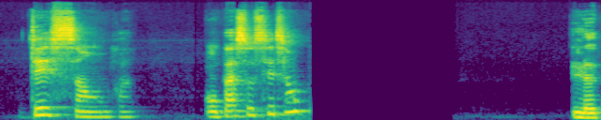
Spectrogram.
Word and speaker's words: décembre: Le E accent aigu toi être prononcé et le C, il est suivi d'un E. Donc, on va le prononcer E suivi d'un B. Vous commencez à avoir l'habitude, ça fait en et on prononce le B. Donc on dit décembre.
